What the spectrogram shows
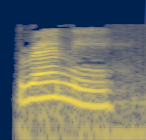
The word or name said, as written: remi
